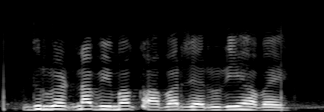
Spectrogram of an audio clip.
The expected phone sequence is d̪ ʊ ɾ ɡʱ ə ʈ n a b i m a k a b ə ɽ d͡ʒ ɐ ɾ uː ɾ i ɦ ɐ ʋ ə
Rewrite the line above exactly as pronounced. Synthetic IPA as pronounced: d̪ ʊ ɾ ɡʱ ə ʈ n a b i m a k a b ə ɾ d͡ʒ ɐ ɾ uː ɾ i ɦ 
